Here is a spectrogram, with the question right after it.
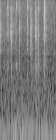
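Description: Quick keystrokes on a computer keyboard during CAD text entry, a brisk run of light close clicks over a low steady background hum.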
